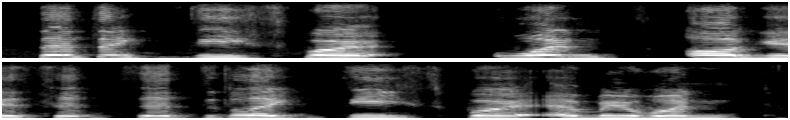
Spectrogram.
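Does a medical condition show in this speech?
Yes: cerebral palsy; spasticity, startle reflex.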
